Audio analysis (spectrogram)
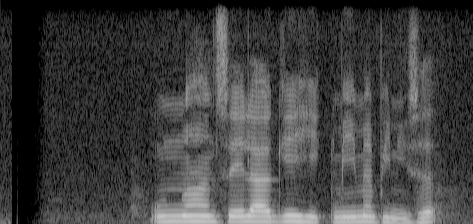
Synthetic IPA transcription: unwaɦanselaːɡiːɦikmiːmɐpinis̬ə

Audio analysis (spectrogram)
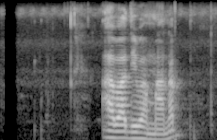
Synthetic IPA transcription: aβad̪iwamaːnɐb̚

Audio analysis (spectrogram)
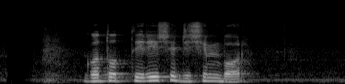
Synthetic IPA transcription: ɡɔt̪ot̪iɾiʃɖisembɔɾ

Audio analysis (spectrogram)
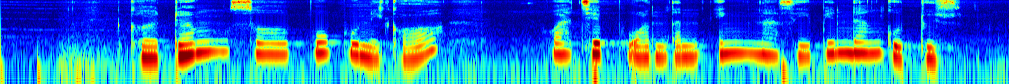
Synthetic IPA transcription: ɡ̥ɔ̤ɖ̥ɔ̤ŋsopupunikʰɔ | wad̥ʒ̥ɪ̤p̚wɔnt̪ənɪŋnasipindaŋkud̪̥ʊ̤s

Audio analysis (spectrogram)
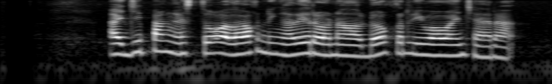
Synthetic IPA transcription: ʔad͡ʒipaŋɛst̪uɔlɔɦɔk̚niŋaliɾɔnaldɔkərdiwawaɲt͡ʃaɾa

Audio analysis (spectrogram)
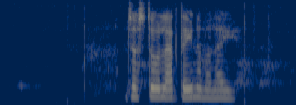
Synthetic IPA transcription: d͡zʌst̪olaɡd̪ʌjnʌmʌlaj

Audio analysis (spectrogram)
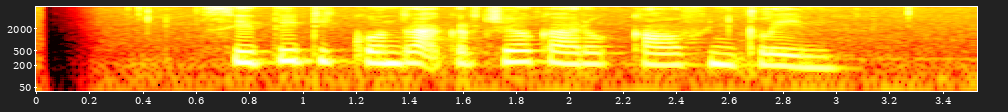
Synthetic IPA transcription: sit̪id̪̥i̤kɔnt̪ɾaʔkərd̥ʒ̥ɔ̤kaɾokalfinklim

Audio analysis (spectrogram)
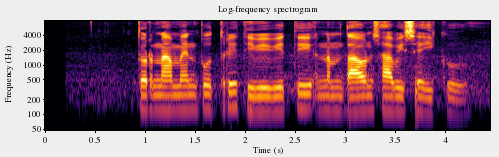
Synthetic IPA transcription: t̪urnamɛnput̪ɾid̪̥i̤wiwit̪iənəmt̪aʊnsawiseiku

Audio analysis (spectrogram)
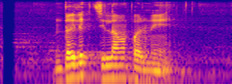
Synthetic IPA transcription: d̪ʌjlekd͡zilːamapʌɾine

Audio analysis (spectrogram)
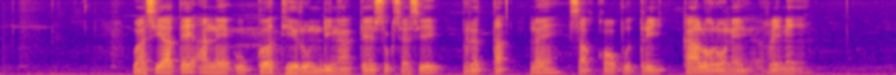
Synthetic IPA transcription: wasiat̪eʔaneʔuɡ̥ɔ̤d̪̥i̤ɾund̪iŋakesuksɛ̰sib̥ɾət̪aʔ | nesɔ̰kʰɔpṵt̪ɾikaloɾonerene

